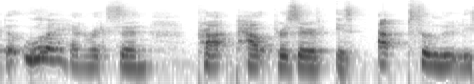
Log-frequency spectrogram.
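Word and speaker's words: Ole Henriksen: cheap I'm just saying affordable for highend the Ule let me say it right the Ole henriksson PR pout preserve is absolutely stupendous in this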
